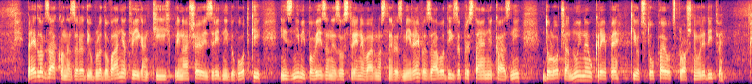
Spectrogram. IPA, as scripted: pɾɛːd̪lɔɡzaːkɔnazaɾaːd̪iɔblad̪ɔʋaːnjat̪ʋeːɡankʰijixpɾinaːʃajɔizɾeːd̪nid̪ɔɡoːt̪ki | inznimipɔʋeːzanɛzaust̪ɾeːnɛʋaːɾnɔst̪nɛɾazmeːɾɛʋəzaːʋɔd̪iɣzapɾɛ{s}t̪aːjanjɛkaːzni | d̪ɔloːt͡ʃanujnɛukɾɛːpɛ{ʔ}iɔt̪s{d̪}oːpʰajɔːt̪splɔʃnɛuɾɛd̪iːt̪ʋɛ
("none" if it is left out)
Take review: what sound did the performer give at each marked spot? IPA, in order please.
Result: s, k, t̪

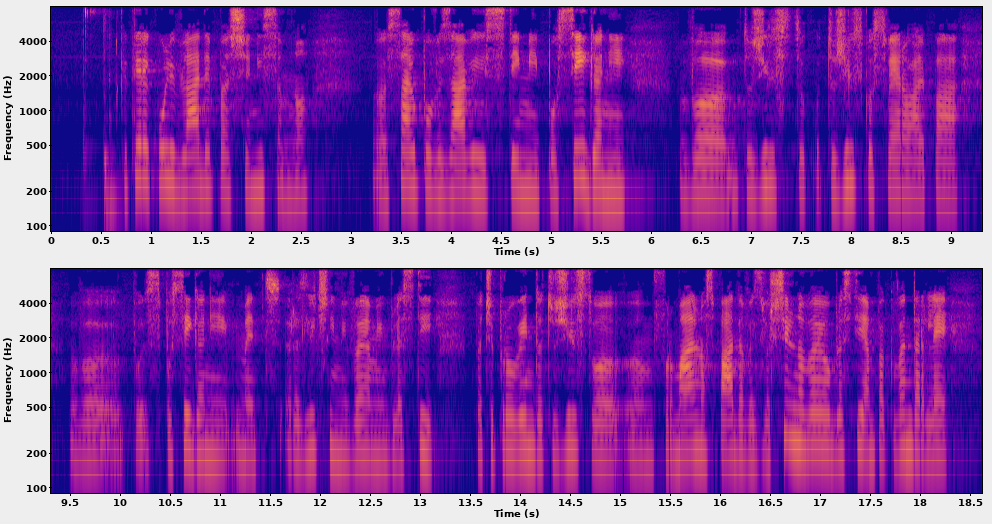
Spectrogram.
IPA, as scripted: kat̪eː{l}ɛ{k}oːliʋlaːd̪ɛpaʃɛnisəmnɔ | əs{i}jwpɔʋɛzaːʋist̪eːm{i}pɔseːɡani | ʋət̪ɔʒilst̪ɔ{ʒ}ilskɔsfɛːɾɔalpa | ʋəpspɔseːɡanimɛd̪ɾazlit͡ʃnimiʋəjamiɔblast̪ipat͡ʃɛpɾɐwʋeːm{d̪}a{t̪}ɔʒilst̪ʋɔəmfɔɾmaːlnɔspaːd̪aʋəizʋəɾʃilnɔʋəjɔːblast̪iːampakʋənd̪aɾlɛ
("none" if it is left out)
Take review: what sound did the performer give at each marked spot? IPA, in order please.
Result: ɾ, k, a, i, ʒ, d̪, t̪

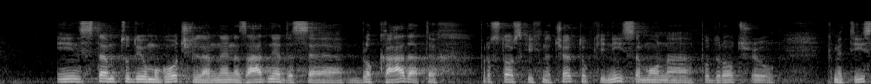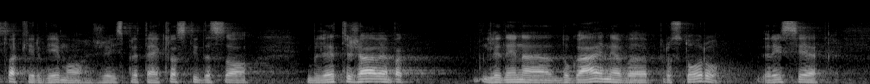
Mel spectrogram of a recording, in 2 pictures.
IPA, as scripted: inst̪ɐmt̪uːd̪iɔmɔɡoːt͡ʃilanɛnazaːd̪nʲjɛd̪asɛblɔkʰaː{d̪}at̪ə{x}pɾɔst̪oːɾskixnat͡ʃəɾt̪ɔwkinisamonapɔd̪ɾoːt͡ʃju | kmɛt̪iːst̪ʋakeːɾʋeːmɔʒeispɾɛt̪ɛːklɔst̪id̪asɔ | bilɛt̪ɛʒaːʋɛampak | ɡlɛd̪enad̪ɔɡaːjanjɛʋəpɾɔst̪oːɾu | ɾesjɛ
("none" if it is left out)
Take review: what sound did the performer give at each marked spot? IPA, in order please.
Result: d̪, x

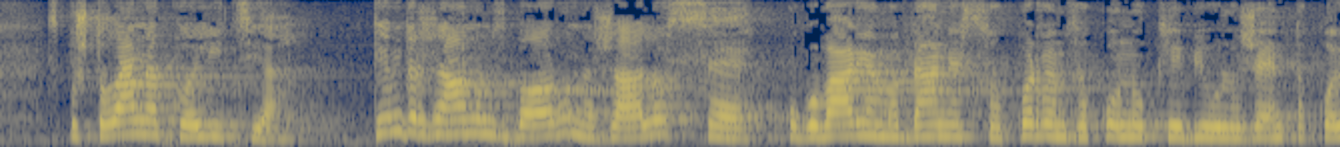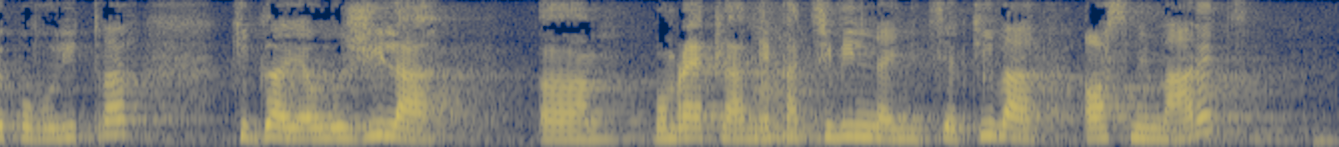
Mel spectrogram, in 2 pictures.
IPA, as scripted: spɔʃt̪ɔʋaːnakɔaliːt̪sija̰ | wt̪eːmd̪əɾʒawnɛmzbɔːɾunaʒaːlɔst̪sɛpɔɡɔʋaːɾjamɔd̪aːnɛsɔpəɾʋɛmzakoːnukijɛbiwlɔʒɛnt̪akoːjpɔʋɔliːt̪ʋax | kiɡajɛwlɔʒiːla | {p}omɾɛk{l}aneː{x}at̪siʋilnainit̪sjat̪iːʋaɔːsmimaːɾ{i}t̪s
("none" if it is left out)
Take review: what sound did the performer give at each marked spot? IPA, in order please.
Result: b, l, k, ɛ

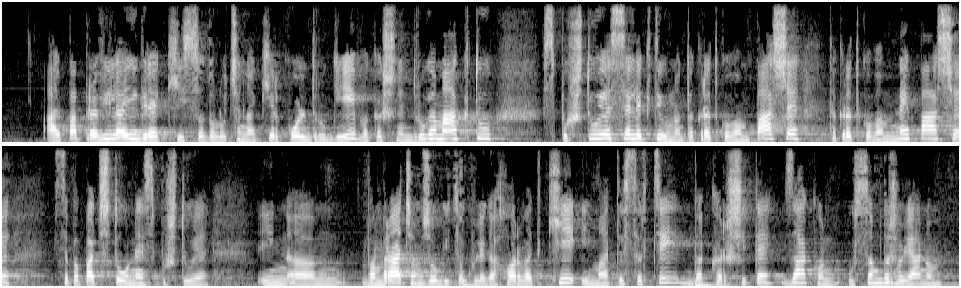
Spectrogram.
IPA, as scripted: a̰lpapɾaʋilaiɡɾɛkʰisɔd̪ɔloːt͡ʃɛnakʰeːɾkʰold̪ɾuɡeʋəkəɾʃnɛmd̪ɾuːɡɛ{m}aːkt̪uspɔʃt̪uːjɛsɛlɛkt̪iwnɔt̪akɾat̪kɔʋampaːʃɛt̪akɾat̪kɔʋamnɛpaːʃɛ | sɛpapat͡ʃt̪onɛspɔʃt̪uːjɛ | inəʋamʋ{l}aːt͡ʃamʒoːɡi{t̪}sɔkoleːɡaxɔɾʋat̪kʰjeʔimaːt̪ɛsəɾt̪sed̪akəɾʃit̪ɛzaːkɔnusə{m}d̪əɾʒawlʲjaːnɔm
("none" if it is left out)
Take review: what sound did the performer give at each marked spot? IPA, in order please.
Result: m, ɾ, t̪, m

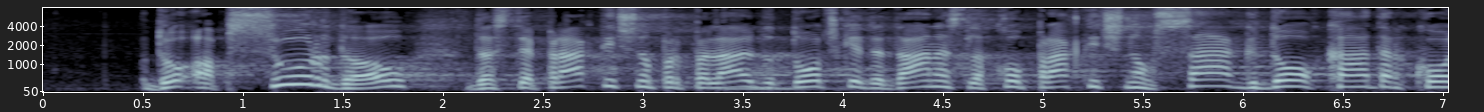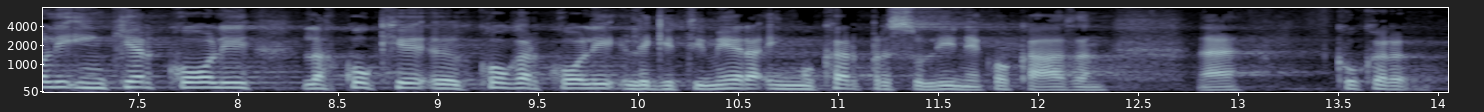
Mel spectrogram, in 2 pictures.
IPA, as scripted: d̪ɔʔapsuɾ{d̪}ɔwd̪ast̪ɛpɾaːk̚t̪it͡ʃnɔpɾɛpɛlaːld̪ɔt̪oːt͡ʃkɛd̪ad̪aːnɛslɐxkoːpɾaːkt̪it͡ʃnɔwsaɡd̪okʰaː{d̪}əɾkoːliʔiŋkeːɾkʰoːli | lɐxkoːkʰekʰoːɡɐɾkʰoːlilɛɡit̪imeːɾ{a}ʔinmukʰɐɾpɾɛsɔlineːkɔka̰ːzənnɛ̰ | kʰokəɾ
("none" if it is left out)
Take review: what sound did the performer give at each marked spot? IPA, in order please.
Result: d̪, d̪, a

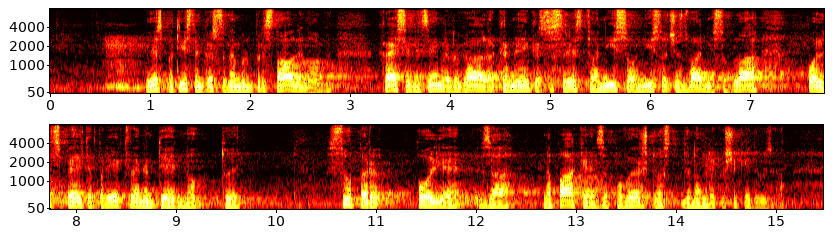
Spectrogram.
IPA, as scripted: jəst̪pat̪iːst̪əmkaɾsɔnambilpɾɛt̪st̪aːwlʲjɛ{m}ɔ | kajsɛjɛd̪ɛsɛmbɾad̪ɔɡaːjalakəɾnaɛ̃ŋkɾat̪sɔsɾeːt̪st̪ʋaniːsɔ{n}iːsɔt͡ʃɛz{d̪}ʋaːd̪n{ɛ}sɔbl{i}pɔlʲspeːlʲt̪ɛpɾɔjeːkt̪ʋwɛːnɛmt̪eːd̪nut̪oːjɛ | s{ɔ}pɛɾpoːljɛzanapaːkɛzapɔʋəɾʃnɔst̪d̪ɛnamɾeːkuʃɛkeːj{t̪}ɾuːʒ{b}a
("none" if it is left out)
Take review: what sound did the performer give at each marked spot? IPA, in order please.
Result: n, n, d̪, i, a, u, d̪, ɡ

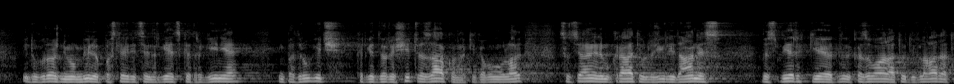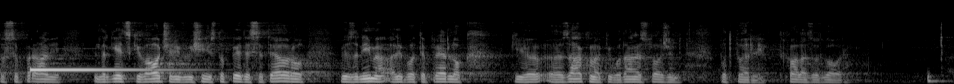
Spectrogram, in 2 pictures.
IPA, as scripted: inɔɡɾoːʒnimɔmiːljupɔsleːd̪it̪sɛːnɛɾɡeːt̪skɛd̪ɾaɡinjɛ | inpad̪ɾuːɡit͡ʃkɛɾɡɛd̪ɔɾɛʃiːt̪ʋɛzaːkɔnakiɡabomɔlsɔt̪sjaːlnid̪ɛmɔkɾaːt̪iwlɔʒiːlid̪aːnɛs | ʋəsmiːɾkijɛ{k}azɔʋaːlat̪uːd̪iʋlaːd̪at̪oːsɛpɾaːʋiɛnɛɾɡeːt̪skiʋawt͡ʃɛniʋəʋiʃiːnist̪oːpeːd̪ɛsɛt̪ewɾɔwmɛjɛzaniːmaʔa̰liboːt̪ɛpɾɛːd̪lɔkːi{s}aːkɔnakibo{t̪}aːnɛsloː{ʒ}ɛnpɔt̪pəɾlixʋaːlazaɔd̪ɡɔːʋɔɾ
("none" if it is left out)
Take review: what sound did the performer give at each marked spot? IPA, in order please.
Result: k, z, d̪, ʒ

